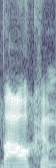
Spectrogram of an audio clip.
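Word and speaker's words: Bauckham: So Bart Ehrman is spelled E-H-R-M-A-N. So Craig Keener and Richard Balcom are good for the biographical side of things.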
